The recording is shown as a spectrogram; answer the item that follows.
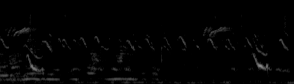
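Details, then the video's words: Young francolins feeding utter quick series of high chirps in short bursts, with lower soft clucking notes and two brief sharper cries. "Teetar chicks ke awaz"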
